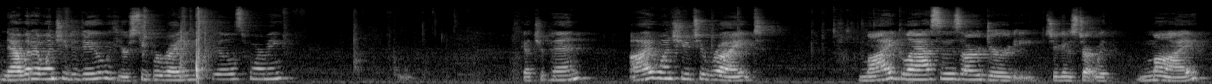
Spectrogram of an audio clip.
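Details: Adult clinician speaking; unaffected speech.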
